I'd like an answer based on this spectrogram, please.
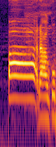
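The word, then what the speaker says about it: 八: 곡이 각각 대비 곡입니다 중국에서는 숫자 8을 빠라고 발음을 하는데요 또 돈을 잘 벌다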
